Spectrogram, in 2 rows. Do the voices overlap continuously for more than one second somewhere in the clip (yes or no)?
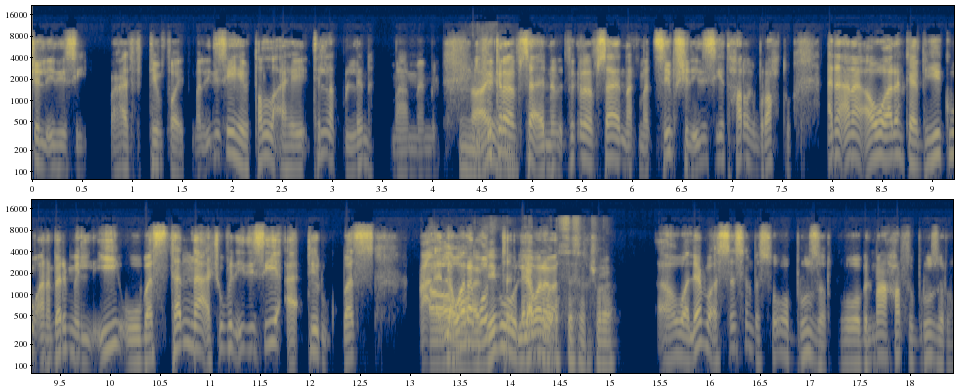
yes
